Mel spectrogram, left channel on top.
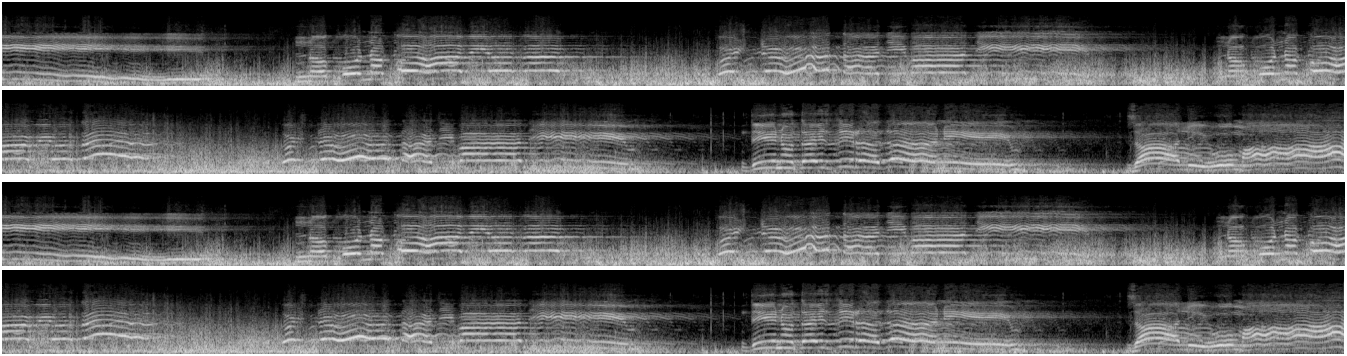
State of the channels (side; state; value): both; identical; correlation 1.00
